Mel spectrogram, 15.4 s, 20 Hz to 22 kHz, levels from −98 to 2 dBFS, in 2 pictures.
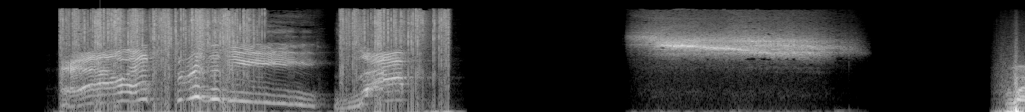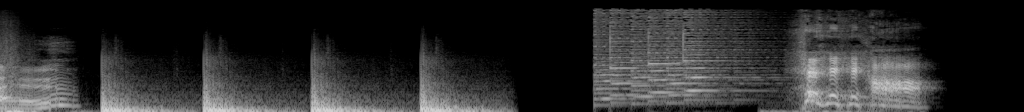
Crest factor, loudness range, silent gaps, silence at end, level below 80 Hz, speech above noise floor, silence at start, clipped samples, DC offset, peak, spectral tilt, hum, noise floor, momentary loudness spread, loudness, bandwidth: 22 dB; 13 LU; 3.51-4.68 s, 6.54-7.43 s, 11.58-12.14 s; 0.75 s; -32 dBFS; 28 dB; 0.45 s; under 0.1%; under 0.1%; 0 dBFS; -1.5 dB/octave; none; -50 dBFS; 19 LU; -19 LUFS; 17 kHz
